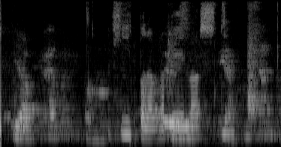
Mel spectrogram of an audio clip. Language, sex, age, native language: Icelandic, female, 11, Icelandic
